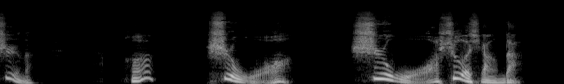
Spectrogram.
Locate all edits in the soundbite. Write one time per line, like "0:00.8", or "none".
0:01.0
